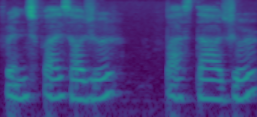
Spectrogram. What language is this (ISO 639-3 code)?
nep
